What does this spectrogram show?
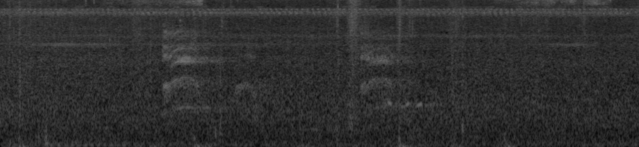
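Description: Faint outdoor ambience over a low hiss, with a bird giving two short calls about two seconds apart.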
